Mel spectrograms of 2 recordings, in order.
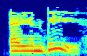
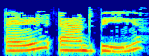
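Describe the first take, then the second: First: "and" shrunk to a bare n in "A and B"; reduced "and". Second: Said in the usual way. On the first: Shown as a demonstration. Teacher giving an example of reduced speech, "and" cut to n. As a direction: say "A and B" as "A 'n' B". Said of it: "the and gets reduced to N". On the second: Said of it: "why do native speakers change or omit".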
